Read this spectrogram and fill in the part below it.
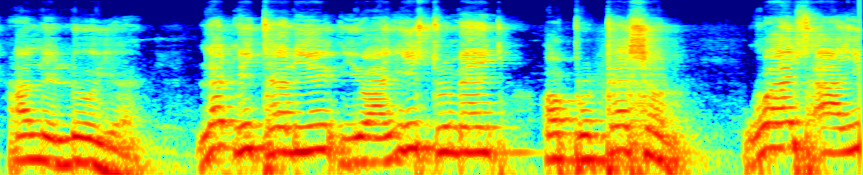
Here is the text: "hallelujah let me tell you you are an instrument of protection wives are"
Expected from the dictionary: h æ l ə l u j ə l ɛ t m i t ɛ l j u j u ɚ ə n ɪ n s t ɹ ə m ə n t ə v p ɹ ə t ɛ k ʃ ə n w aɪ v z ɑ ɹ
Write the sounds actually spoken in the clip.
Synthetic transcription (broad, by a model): h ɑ l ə l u j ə l ɛ t m i t ɛ l j u j u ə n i n s t ɹ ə m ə n t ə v p ɹ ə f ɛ ʃ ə n w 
